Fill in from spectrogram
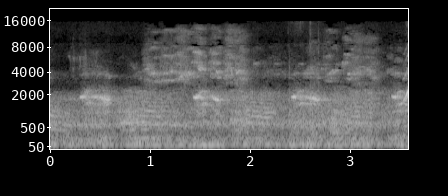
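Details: Free-flying cockatiel, apparently escaped, on a house rooftop in 2023 in a region where the species is not usually seen; short whistled calls, each bending down then up, come about once a second over steady background hiss.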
